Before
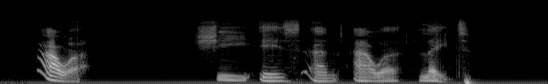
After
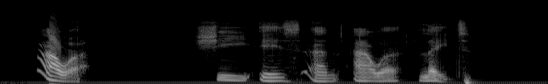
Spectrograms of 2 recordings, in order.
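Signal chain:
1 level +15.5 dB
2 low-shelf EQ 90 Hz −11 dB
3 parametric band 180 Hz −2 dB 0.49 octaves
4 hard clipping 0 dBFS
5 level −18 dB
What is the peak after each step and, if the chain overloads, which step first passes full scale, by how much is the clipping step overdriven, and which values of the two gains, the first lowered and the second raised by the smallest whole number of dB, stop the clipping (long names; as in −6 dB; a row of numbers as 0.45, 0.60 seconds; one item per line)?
+8.5, +9.0, +9.0, 0.0, −18.0 dBFS
step 1, 9.0 dB
step 1 +6.5 dB, step 5 −9 dB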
